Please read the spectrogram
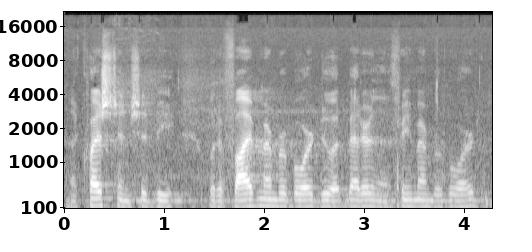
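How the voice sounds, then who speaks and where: Over noticeable background noise, a man talks at a fairly quick pace in a medium pitch. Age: 60s. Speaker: resident speaking at town meeting. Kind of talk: public comment at town meeting.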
